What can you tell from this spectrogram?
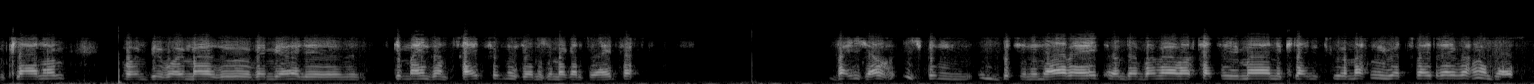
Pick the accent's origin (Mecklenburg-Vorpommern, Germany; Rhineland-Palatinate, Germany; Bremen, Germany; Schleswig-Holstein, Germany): Schleswig-Holstein, Germany; Echt? Ja, dann passt ja gut, ich auch.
